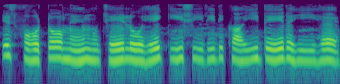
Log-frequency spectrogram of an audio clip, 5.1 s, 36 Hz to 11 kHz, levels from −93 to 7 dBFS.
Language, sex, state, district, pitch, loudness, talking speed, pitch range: Hindi, female, Madhya Pradesh, Katni, 195 Hz, -16 LUFS, 130 wpm, 185-205 Hz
